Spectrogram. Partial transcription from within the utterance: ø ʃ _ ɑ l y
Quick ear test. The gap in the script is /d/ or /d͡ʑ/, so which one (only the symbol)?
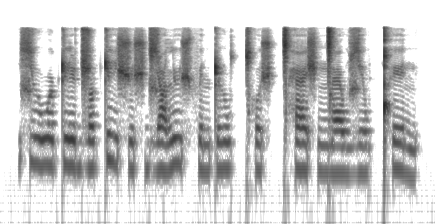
d͡ʑ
